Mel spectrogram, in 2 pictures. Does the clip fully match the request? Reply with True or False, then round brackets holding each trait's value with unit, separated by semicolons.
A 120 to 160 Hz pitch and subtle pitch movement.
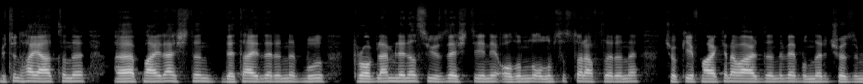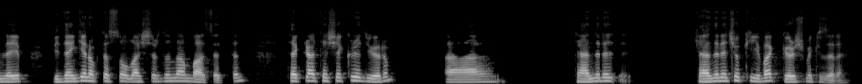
True (140 Hz; 1.8 semitones)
